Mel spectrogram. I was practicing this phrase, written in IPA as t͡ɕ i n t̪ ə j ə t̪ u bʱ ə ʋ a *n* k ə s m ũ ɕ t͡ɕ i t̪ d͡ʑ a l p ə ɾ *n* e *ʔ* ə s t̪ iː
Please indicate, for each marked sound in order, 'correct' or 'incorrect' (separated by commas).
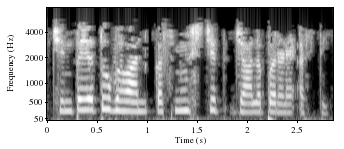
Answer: correct, incorrect, correct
